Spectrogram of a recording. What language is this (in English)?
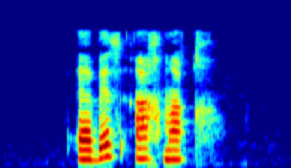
Bashkir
